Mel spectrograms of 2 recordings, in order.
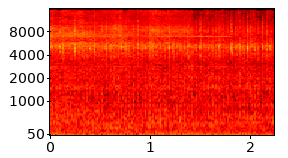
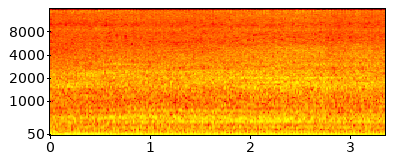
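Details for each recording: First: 2008 Audi A4 2.0T at idle, codes P119A and P2279, adding 25% fuel: loud hissing whistle with fluttering buzz at oil filler; failed PCV diaphragm built into the valve cover. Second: 2008 Audi A4 2.0T after new PCV valve fixing crankcase vacuum (codes P119A, P2279): smooth, even idle, steady hum, no tapping or rattle; much quieter, though metal debris means camshaft wear may remain.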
